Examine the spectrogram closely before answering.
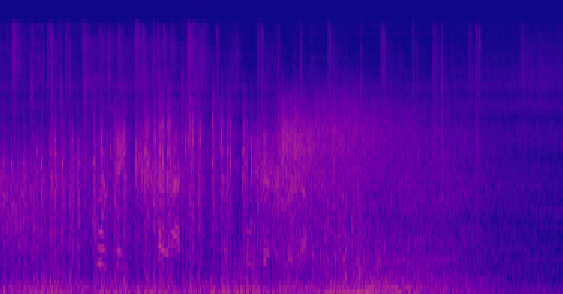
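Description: A huge spaceship's engines rumble deeply.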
